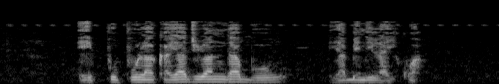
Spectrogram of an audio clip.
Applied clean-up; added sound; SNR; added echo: none; none; none; none.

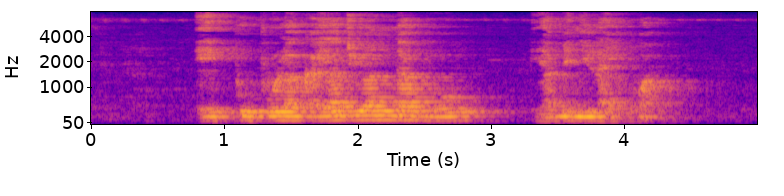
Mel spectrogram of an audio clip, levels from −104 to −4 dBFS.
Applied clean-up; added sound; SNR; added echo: none; none; none; reverberation time 0.8 s.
